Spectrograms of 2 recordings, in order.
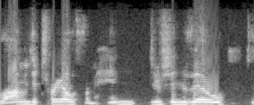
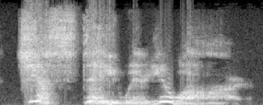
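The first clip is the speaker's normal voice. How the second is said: robotic, demonic, machine-like doll voice; 12 semitones higher than usual. Reading a creepy story, the Tails doll speaks in a robotic, demonic Tails doll voice. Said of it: "robotic, demonic voice of the Tails doll".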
